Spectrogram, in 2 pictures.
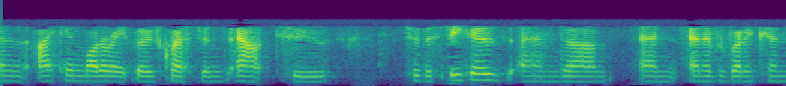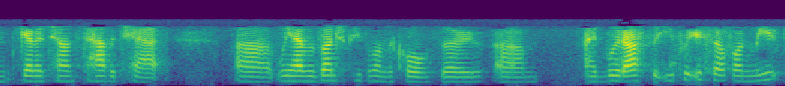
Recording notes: The Open Gov conference call series focuses on case studies, challenges, ideas and solutions from communities across the country.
